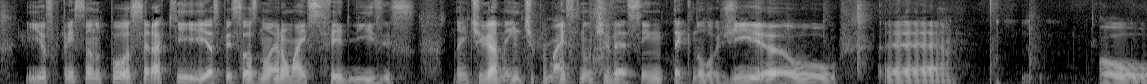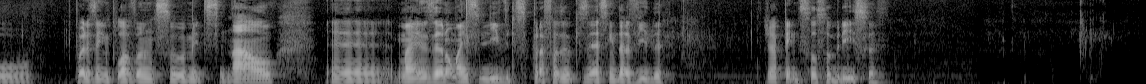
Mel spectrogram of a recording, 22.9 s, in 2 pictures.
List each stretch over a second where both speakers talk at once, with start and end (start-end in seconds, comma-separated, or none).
none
